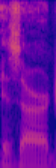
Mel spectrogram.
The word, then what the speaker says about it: Izzard: And I pronounce it Izzard because I believe that is the correct pronunciation.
